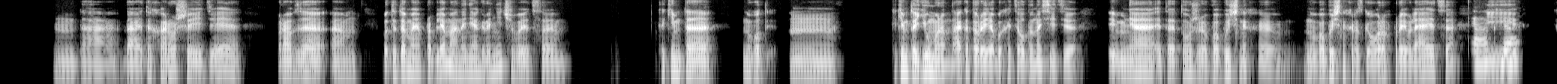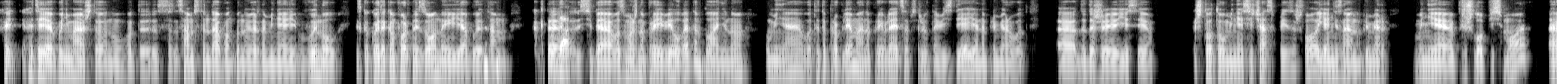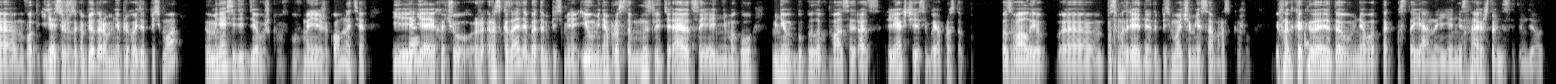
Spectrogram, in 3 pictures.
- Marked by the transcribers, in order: chuckle; tapping
- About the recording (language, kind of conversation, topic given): Russian, advice, Как мне ясно и кратко объяснять сложные идеи в группе?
